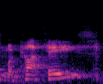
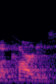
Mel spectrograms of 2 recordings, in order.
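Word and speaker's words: mecate: for your McCarty's and you can call these macaques which I guess is the proper way to say it or you can Americanize it and call it McCarty's I just call it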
